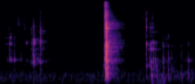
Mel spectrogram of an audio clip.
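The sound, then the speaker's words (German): Wet mouth smacks and clicks as a person sucks on a candy, a cluster of small ones followed by one louder, sharper smack and a few softer sticky sounds. No talking. “Das war ein Schmatzer.”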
